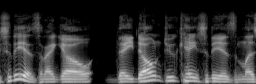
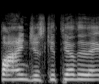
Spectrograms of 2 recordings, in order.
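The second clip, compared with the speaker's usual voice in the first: exasperated, annoyed shout pitched very high; 10 semitones higher than usual. Retelling a phone argument over a food order, imitating her yelling. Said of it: "she's yelling at me".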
